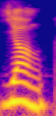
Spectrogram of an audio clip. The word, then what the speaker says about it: Yeung: is young uh spelled y-e-u-n-g but it's pronounced young i don't know why like young blood yeah like y-o-u-n-g but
